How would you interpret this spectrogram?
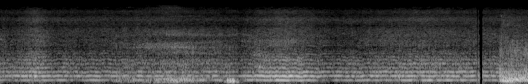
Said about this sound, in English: Oh, the bees. I don't like this.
